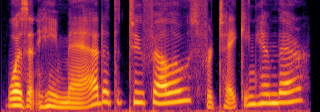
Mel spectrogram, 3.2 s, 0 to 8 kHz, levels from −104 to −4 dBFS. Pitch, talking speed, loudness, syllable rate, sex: 210 Hz, 205 wpm, -20 LUFS, 4.6 syllables/s, female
